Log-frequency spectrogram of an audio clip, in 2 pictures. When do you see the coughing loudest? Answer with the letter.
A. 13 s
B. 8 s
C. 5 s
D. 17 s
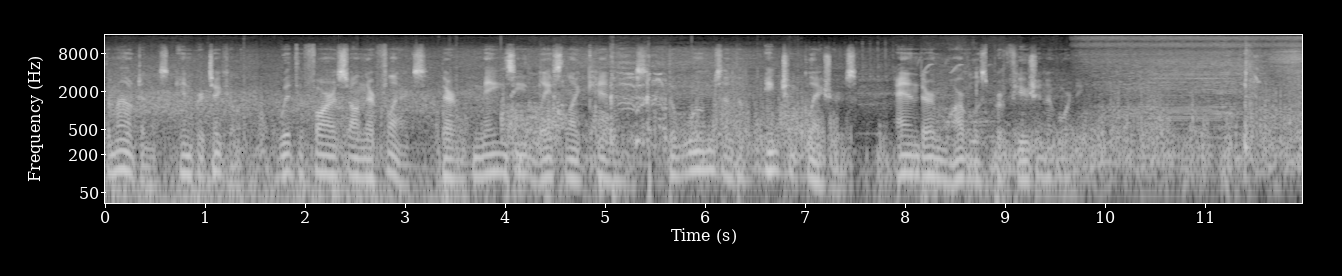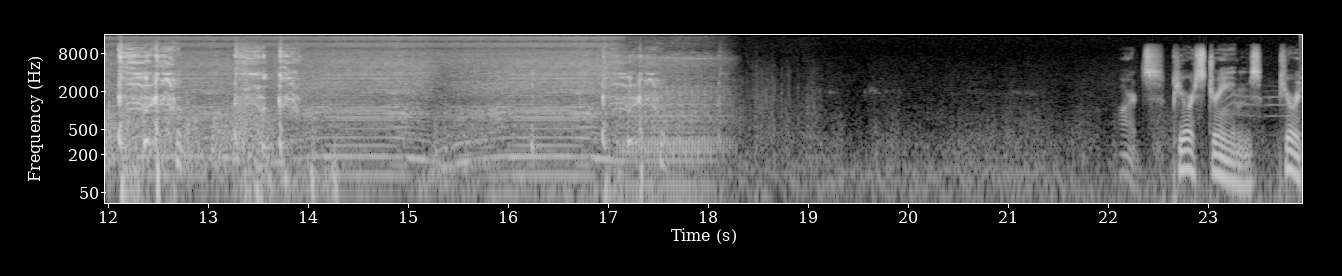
A.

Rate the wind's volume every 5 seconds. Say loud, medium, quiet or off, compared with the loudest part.
loud, loud, loud, quiet, quiet.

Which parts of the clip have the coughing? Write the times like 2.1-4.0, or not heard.
4.3-5.8, 11.4-13.9, 16.2-18.2.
